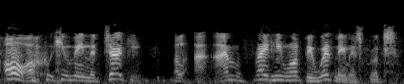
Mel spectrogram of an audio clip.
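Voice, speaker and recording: An American actor playing a shy, earnest bachelor schoolteacher in a vintage radio comedy, hesitant, polite and a little naive. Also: male voice, sits high, big pitch swings, fairly quick. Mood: bashful, polite. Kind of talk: 1940s-50s radio comedy acting. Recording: very noisy, muffled old radio recording.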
